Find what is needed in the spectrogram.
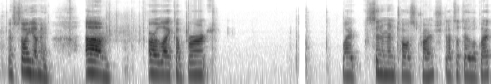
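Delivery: talking with mouth full while eating. Showing a snack to viewers, talking with mouth full. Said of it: "I'm talking with my mouth full".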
